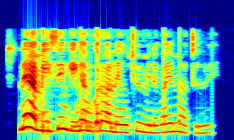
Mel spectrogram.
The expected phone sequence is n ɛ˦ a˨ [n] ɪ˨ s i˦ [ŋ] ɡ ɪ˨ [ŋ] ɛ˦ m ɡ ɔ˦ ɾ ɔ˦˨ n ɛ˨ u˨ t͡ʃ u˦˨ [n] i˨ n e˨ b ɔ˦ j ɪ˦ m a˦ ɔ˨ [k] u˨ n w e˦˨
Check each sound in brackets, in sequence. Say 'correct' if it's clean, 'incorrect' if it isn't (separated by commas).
incorrect, correct, correct, incorrect, incorrect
